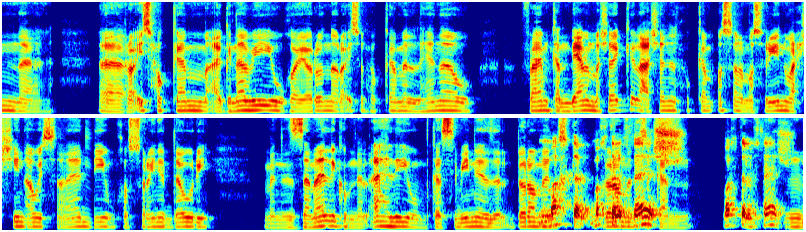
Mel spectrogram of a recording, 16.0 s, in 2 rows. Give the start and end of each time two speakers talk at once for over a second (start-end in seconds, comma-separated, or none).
13.4-14.9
